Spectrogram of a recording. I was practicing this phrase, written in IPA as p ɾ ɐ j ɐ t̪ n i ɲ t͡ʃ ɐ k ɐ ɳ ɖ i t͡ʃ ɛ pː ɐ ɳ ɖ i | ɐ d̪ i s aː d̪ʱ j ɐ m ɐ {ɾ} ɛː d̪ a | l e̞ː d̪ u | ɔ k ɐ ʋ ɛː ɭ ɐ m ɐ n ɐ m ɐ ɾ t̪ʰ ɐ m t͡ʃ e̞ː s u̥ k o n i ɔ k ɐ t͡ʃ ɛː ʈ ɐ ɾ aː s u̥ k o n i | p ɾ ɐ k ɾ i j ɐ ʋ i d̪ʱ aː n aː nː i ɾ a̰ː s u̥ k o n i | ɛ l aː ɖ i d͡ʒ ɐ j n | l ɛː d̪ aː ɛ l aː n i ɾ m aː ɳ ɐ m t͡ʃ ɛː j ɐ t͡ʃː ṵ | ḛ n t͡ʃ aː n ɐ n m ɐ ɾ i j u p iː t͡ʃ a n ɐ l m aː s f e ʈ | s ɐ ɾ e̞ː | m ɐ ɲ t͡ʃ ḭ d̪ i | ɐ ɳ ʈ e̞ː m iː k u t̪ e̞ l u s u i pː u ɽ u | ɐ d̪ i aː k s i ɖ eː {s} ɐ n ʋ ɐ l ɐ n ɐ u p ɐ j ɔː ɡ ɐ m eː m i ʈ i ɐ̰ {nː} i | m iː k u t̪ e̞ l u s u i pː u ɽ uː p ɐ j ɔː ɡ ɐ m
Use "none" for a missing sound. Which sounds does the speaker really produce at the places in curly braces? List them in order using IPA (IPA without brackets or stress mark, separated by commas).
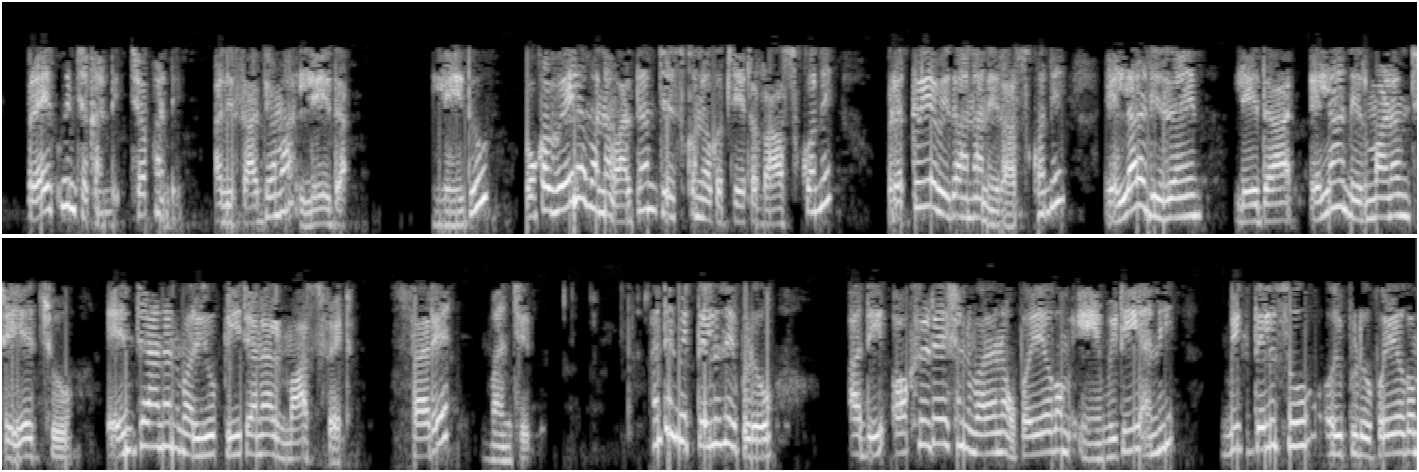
l, ʂ, n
